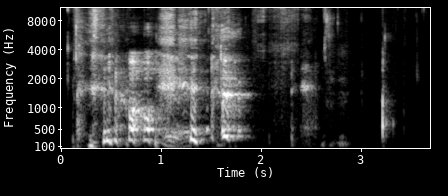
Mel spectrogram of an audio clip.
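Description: Muffled voices and vocal noises come first, then a quieter stretch broken by one sharp, short hiccup, close and fairly loud, standing out on its own near the end.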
